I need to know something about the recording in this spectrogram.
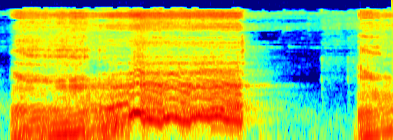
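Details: Wild boar lure sound for hunting from a hide: a deep, rough grunting squeal of about two seconds that rises slightly in pitch midway, a pause, then another grunt starting.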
